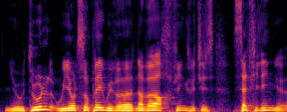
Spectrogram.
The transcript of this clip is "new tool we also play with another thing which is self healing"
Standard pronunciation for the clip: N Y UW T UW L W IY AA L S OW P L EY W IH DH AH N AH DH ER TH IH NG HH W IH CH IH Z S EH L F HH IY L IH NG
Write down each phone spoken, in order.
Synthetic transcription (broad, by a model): N Y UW T UW L W IY AA L S OW P L EY W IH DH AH N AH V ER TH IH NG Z W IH CH IH Z S EH L F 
